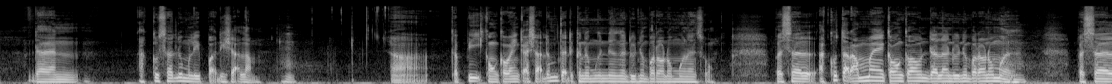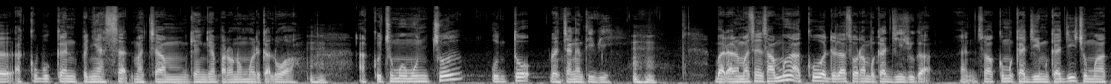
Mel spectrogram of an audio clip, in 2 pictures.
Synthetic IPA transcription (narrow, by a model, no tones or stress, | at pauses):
dan | akusəlaluməlipa̰ʔ̚diʃa̰lam | ə̰t̪apikawaŋkawankaʔʃa̰lamt̪aʔdəkənəməŋənəŋanduniãpaɾanomalaŋsʊ̰ŋpasala̰kut̪aʔɾamãjkawaŋkawandalamdunĩəpaɾanomal | pasala̰kubukanpəɲiasat̪̚mat͡ʃamɡiaŋɡianpaɾanomaldəkat̪̚luar | ʔa̰kut͡ʃumə̃muɲt͡ʃʊl | unt̪ʊʔraɲt͡ʃaŋant̪ivi | bat̪̚alamasaansamə̃akuadalahsəoɾaŋbəkad͡ʒid͡ʒuɡa̰ʔka̰nsoakuməkad͡ʒiməkad͡ʒit͡ʃumə̃a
